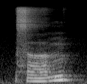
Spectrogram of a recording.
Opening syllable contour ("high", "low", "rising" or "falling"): rising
